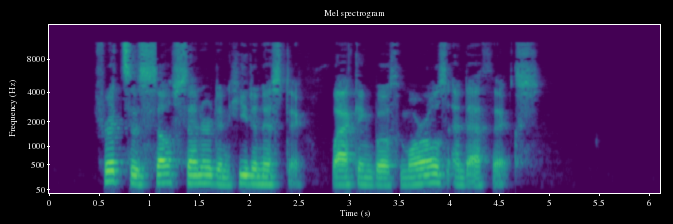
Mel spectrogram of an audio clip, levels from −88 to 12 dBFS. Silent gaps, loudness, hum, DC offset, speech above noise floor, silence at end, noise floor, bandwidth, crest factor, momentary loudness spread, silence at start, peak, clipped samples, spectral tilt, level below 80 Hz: none; -18 LUFS; none; under 0.1%; 68 dB; 1.25 s; -86 dBFS; 11.5 kHz; 18 dB; 13 LU; 0.5 s; -2 dBFS; under 0.1%; -4.5 dB/octave; -66 dBFS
